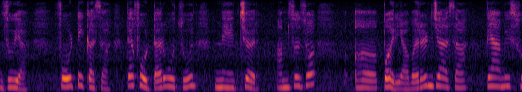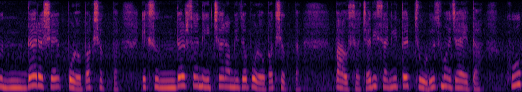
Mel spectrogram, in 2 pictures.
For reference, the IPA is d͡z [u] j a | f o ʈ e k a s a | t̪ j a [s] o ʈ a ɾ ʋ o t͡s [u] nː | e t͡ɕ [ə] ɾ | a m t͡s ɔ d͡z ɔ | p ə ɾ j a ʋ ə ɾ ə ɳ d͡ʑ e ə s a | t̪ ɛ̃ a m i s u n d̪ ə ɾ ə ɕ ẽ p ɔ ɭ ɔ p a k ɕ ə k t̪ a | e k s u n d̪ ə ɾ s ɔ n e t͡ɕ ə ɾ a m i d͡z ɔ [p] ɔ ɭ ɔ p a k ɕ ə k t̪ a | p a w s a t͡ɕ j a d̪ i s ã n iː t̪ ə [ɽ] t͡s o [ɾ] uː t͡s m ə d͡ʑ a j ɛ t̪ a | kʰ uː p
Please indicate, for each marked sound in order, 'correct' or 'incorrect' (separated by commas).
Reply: correct, incorrect, incorrect, correct, correct, incorrect, incorrect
